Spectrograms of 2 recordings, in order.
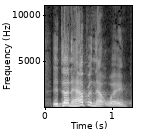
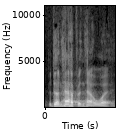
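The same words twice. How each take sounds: First: Louder, with a punch on "doesnt"; firm preacher emphasis; emphatic repeat. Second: Said in the usual way. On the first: Shown as a demonstration. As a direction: drive home "It doesn't happen that way". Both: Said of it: "repeats line with more force".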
